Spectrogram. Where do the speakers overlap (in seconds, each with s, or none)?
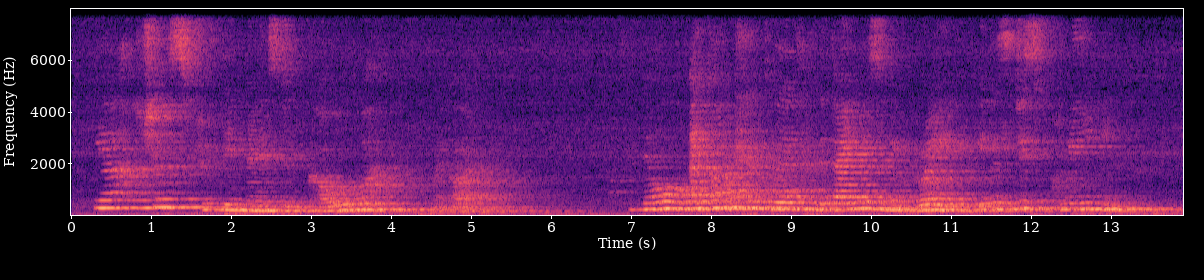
7.7 s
